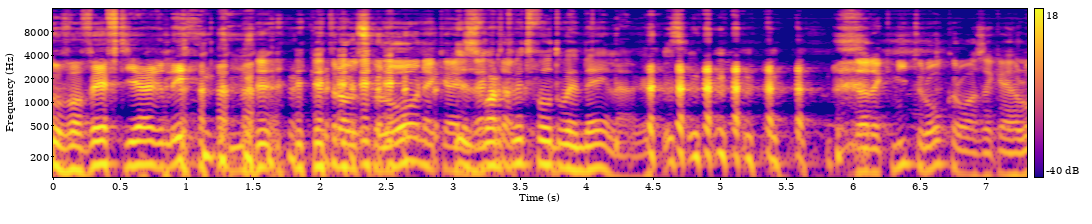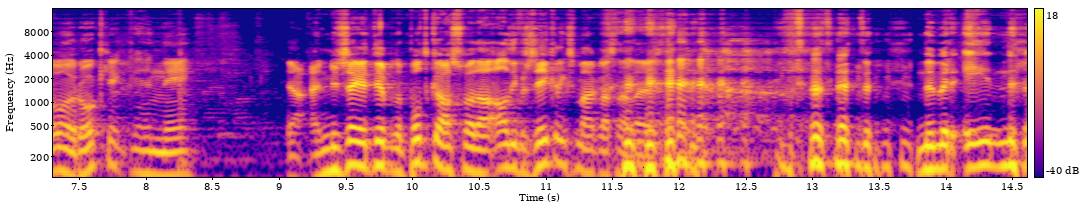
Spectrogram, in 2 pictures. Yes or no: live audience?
yes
